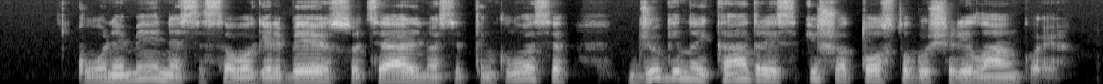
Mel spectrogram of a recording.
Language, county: Lithuanian, Šiauliai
